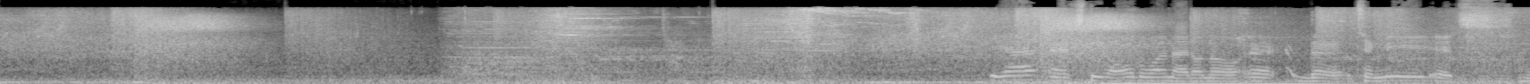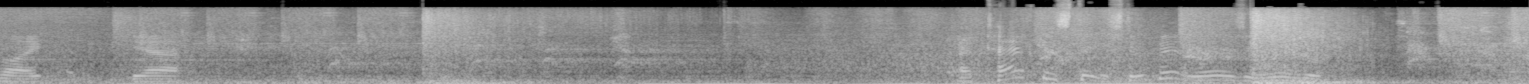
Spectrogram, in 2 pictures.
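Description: Fantasy game battle sounds clash and whoosh.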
